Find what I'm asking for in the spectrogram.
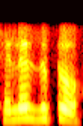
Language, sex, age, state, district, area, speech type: Bengali, female, 45-60, West Bengal, Cooch Behar, urban, conversation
